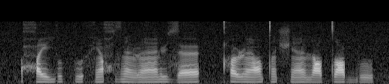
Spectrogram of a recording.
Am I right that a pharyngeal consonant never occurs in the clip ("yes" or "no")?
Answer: no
